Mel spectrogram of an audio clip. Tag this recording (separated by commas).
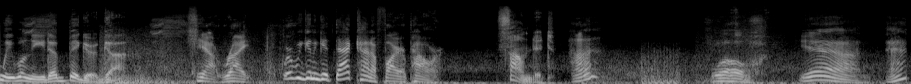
Speech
